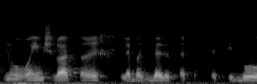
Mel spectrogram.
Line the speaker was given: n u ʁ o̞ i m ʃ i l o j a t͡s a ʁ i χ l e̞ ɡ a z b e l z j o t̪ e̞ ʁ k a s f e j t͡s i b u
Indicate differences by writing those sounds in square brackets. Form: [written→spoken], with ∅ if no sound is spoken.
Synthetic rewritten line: n u ʁ o̞ i m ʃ [i→e] l o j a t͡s a ʁ i χ l e̞ [ɡ→b] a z b e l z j o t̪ e̞ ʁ k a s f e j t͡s i b u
